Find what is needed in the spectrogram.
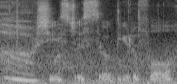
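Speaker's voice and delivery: soft breathless whisper; whispering in awe. Real, not acted. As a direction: hush it out in awe. Admiring her new car.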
